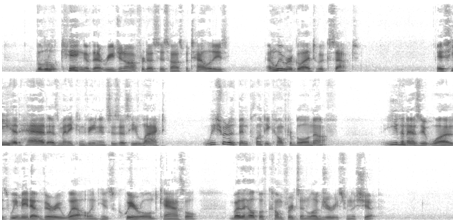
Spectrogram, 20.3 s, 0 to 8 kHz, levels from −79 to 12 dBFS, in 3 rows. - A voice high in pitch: No, low, 110 Hz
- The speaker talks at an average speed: Yes, average, 170 wpm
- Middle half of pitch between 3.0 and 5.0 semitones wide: No, wide, 5.5 semitones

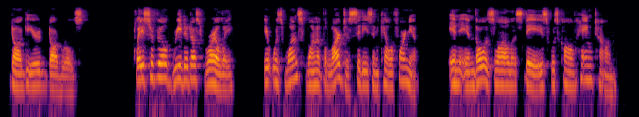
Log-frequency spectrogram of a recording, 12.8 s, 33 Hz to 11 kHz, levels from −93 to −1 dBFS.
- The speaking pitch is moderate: Yes, medium, 165 Hz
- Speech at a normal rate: No, slow, 115 wpm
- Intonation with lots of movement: No, average, 4.8 semitones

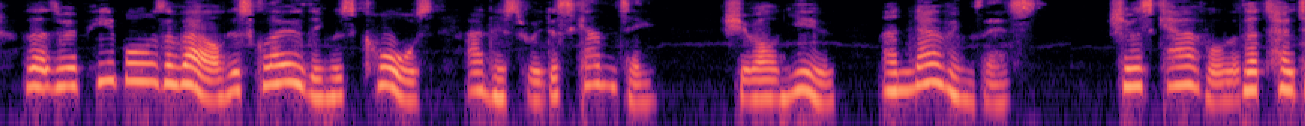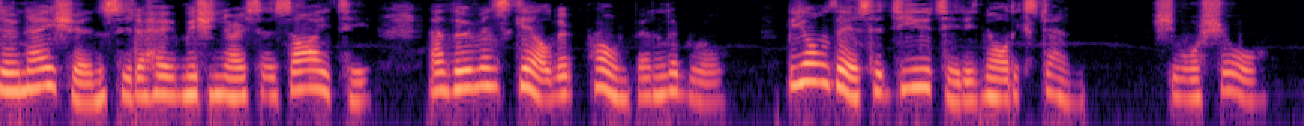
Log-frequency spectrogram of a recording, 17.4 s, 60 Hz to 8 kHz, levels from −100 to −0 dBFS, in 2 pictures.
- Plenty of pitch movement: Yes, wide, 6.9 semitones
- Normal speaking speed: Yes, average, 175 wpm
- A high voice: Yes, high, 230 Hz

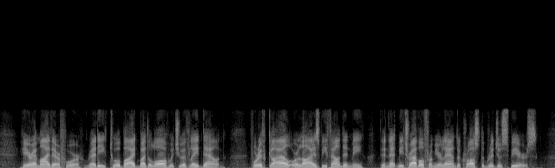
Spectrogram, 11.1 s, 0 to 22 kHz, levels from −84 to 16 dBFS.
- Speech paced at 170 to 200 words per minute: Yes, average, 195 wpm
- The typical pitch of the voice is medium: Yes, medium, 155 Hz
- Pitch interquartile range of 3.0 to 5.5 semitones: No, narrow, 2.6 semitones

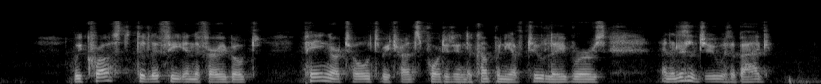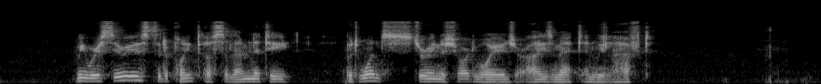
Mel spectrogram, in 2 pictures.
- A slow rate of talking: No, average, 170 wpm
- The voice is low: Yes, low, 125 Hz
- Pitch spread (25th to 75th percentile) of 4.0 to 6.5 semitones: No, narrow, 2.6 semitones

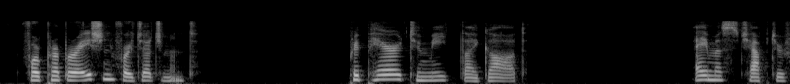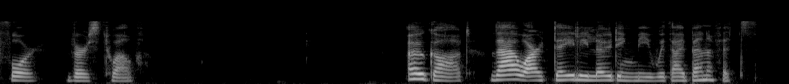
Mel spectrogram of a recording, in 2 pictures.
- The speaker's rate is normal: No, slow, 85 wpm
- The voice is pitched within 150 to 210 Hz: Yes, high, 190 Hz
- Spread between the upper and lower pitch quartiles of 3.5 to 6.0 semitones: No, average, 3.1 semitones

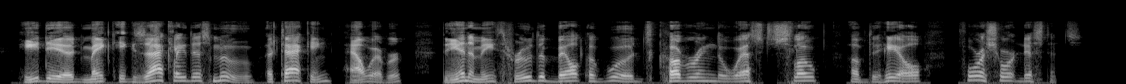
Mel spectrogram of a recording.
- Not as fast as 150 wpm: Yes, average, 140 wpm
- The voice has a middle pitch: Yes, medium, 145 Hz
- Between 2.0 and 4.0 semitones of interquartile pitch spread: No, average, 5.0 semitones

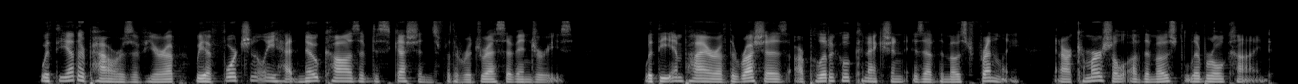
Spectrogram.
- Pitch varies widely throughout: No, average, 3.3 semitones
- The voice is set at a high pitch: No, low, 135 Hz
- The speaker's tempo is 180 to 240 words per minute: Yes, average, 190 wpm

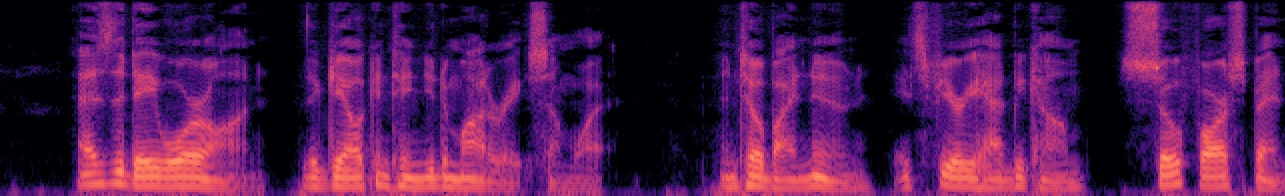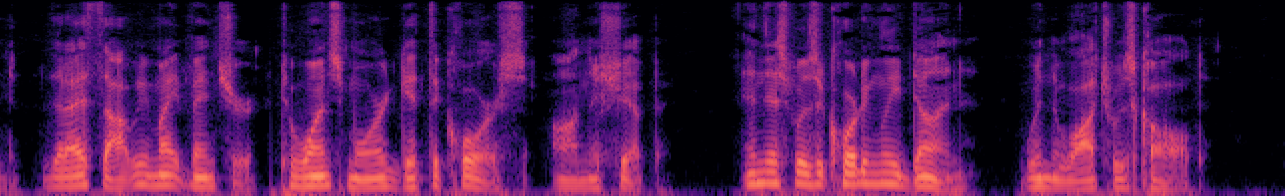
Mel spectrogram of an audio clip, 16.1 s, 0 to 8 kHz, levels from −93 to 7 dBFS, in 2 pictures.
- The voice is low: Yes, very low, 95 Hz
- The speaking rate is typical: Yes, average, 170 wpm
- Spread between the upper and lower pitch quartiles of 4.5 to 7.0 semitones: No, average, 3.7 semitones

